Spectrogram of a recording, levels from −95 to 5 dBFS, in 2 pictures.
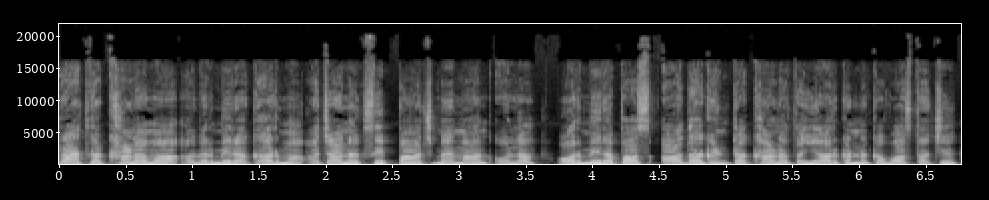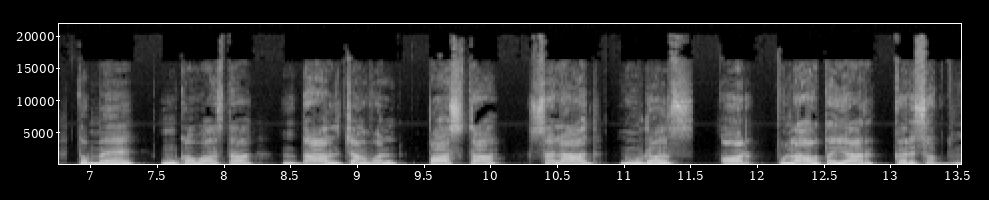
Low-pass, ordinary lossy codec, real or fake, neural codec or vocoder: none; none; fake; vocoder, 48 kHz, 128 mel bands, Vocos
